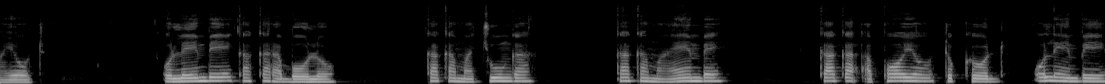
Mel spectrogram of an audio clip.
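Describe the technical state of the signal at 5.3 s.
Around 5.29 to 5.35 s there's a lost packet rebuilt from error correction: roughly 40 ms, which points to two packets, played back from their low-bitrate copies, so there's no gap but the speech turns rougher and noisier. Right after, from 5.37 to 5.42 s, comes a short concealed packet loss: about 20 ms missing, papered over by stretching the preceding sound, heard as a brief smear or wobble.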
